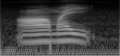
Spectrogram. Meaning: 1. tortoise 2. turtle 3. a fan of actor Ajith
- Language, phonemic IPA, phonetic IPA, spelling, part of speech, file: Tamil, /ɑːmɐɪ̯/, [äːmɐɪ̯], ஆமை, noun, Ta-ஆமை.ogg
